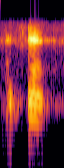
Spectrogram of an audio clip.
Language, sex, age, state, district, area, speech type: Urdu, male, 60+, Delhi, North East Delhi, urban, conversation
